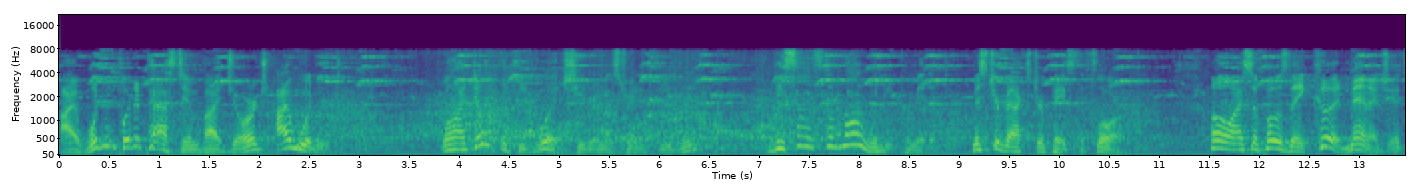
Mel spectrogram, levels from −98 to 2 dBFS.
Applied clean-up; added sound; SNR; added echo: none; Skateboard + Bird; 8 dB; none.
